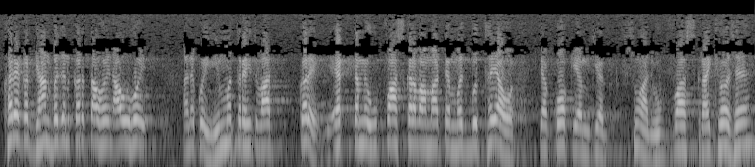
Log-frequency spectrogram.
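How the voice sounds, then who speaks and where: A male swami giving a devotional sermon full of stories, swinging from loud exclaiming to low murmurs. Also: steady tone, fairly quick. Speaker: swami preacher. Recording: long hall reverb.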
